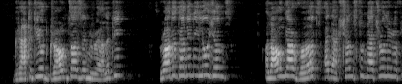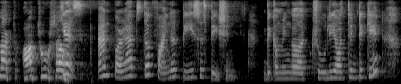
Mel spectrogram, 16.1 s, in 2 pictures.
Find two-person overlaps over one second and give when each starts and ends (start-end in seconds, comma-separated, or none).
none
